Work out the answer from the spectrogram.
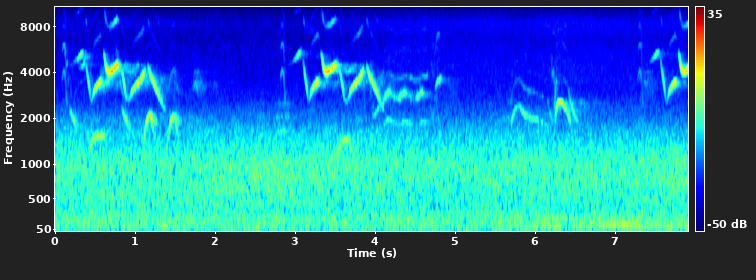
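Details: Common starling trio singing wavy zigzag whistles with quick clicks, delivered in separate bursts roughly every two to three seconds, with quieter slurred notes between, steady hiss behind.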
